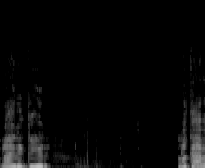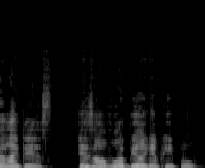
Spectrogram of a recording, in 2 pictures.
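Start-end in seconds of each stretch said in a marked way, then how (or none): 0.0-3.2 high, loud exasperated cry; exasperated outburst. Retold or imitated. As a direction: throw it at her in disbelief. Confronting the harassing lady.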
